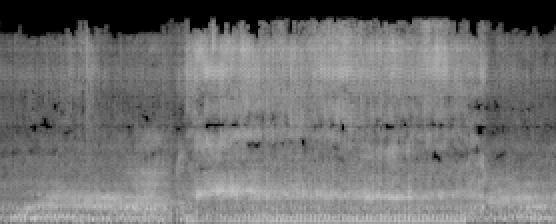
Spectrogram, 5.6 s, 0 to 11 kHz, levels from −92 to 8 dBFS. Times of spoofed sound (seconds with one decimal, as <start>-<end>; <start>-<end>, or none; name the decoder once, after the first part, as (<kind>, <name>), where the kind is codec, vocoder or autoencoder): 0.0-5.6 (vocoder, Vocos)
